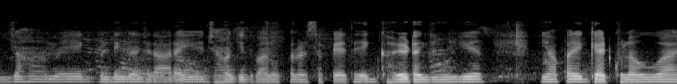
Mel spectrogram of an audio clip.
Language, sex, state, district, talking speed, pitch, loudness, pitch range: Hindi, male, Bihar, Jamui, 240 wpm, 115 Hz, -22 LUFS, 110-120 Hz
